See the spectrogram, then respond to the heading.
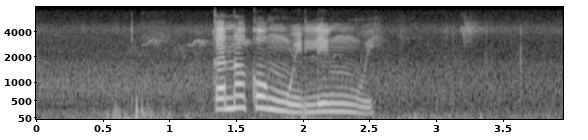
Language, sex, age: Tswana, female, 23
